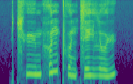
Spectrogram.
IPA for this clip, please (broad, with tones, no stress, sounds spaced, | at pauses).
t͡sʰ yː˨ m h ɵ˥ n pʰ ɵ˨˩ n t͡s e˨ j l ɵ˨˥ ɥ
